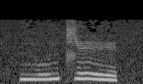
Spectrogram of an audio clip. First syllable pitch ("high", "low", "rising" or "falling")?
rising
